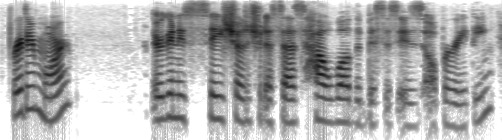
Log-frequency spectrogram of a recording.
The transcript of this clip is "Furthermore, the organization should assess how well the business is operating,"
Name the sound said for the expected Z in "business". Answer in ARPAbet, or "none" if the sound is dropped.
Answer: S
